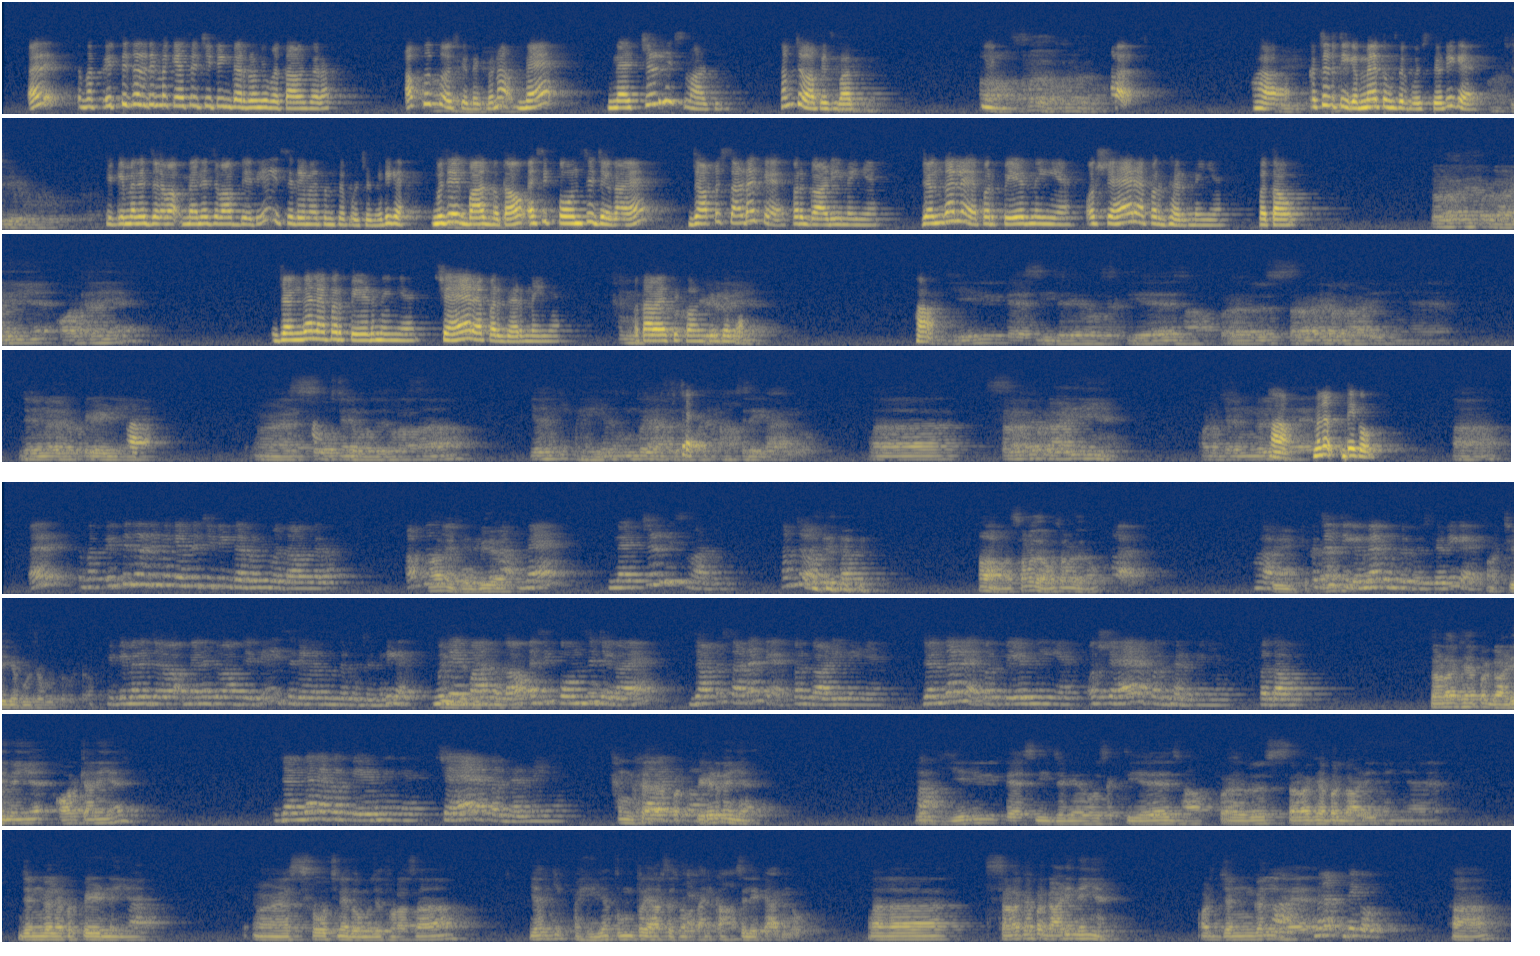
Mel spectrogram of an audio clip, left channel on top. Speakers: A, on the left; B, on the right.
A: अरे बस इतनी जल्दी मैं कैसे चीटिंग कर लूंगी बताओ जरा आप खुद
B: हाँ नहीं
A: सोच
B: वो
A: के देखो
B: भी है
A: ना मैं नेचुरली स्मार्ट हूँ समझो आप
B: <laughs>
A: इस बात
B: हाँ
A: को
B: समझ रहा हूँ समझ रहा हूँ
A: <laughs> हाँ
B: ठीक
A: अच्छा
B: है
A: ठीक है मैं तुमसे पूछती हूँ ठीक है
B: हाँ ठीक है पूछो पूछो पूछो
A: क्योंकि मैंने जवाब मैंने जवाब दे दिया इसीलिए मैं तुमसे पूछूंगी ठीक है मुझे
B: ठीक
A: एक
B: है
A: बात
B: ठीक है
A: बताओ
B: पूछो
A: ऐसी कौन सी जगह है जहाँ पे सड़क है पर गाड़ी नहीं है जंगल है पर पेड़ नहीं है और शहर है पर घर नहीं है बताओ
B: सड़क है पर गाड़ी नहीं है और क्या नहीं है
A: जंगल है पर पेड़ नहीं है शहर है पर घर नहीं है
B: जंगल
A: बताओ
B: है
A: ऐसी
B: पर
A: कौन
B: पेड़
A: सी
B: नहीं
A: जगह
B: है यार
A: हाँ
B: ये कैसी जगह हो सकती है जहाँ पर सड़क है पर गाड़ी नहीं है जंगल है पर पेड़ नहीं है
A: हाँ
B: अ, सोचने
A: हाँ
B: दो मुझे थोड़ा सा यार ये पहेलियां तुम तो यार सच
A: अच्छा
B: में पता नहीं कहाँ से लेके आ रही हो आ, सड़क है पर गाड़ी नहीं है और जंगल
A: हाँ
B: है
A: मतलब देखो
B: हाँ हाँ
